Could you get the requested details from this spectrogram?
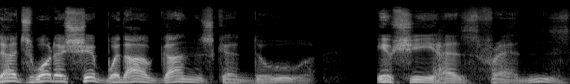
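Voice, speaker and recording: A man's put-on character voice at a medium pitch, very slow, with very wide pitch swings. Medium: read story. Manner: hearty, blunt.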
